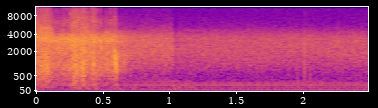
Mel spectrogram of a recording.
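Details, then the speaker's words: Vacuum leak heard through Ultraprobe 2000 ultrasonic detector: loud rushing hiss then quieter steady hiss, subtly different from a pressure leak, like inhaling versus exhaling. "difference is like the subtle difference between the sound of inhaling and exhaling once you can recognize the sound quality of leaks in your environment you can learn to locate a leak"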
